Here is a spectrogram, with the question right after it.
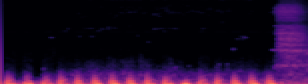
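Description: Synthesized sub bass patch from Native Instruments Massive, a loud low throbbing tone wobbling in an even fast pulse before cutting off near the end.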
